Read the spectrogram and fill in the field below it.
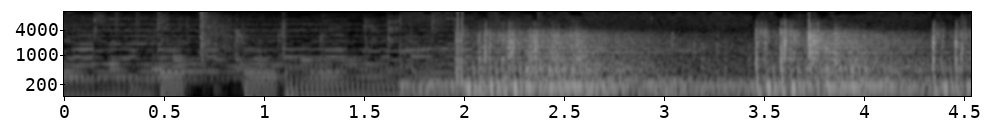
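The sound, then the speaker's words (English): Sharp gunshot cracks ring out in Kabul, Afghanistan, as gunmen dressed as doctors storm a hospital and battle security forces: a few isolated at first, then a denser burst of reports with a rumbling, reverberant tail, echoing off buildings. “Gunfire echoed through Kabul as gunmen dressed as doctors stormed a hospital in the Afghan capital today and battled security forces for hours, killing more than 30 people and wounding dozens in an attack claimed by Islamic State.”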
